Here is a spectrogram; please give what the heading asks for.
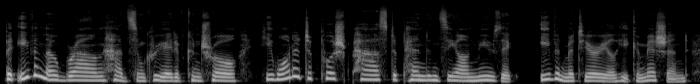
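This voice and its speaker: A woman's voice: medium pitch, expressive, normal speed, a little mellow, dry recording. A woman hosting and narrating a documentary from a script.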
